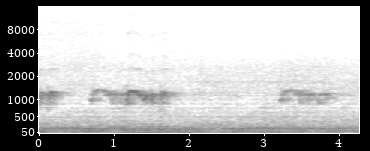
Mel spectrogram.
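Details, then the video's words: Nighttime calling of a local zebra dove: a brief coo followed by a longer rolling, trilled phrase, then a pause and another trilled coo, with low rumbling behind. "perkutut bunyi Malam hari"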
